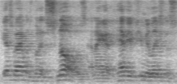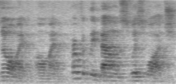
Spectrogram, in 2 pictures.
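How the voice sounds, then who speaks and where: A man's voice: mid-range voice, lively intonation, fast. A man teaching a class of firefighters. He keeps asking the room questions, answers them himself, and acts out scenes in different voices. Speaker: fire safety instructor. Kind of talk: live training talk to firefighters. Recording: echoey, from far off, with some background noise.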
